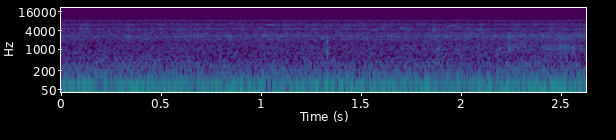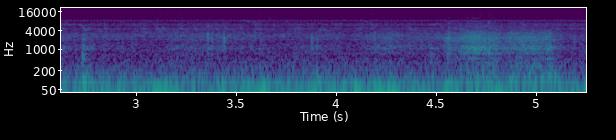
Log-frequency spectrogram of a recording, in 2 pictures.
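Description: Quiet forest ambience with scattered faint knocks of footsteps on a wooden boardwalk, and a short rustling noise near the end.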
